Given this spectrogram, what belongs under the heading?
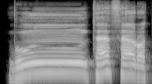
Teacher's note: nun aniq o'zi o'qilmaydi, balki ta'dichiga yashiriladi.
